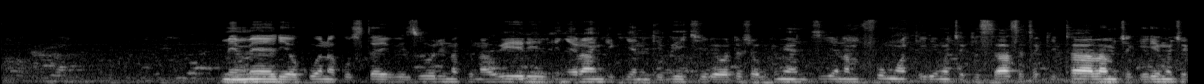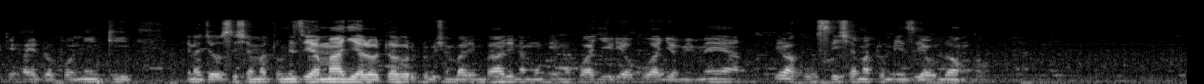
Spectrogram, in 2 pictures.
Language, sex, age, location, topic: Swahili, male, 25-35, Dar es Salaam, agriculture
